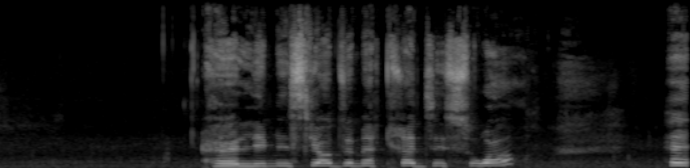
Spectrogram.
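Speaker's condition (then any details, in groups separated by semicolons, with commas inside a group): Ataxia; degenerative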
